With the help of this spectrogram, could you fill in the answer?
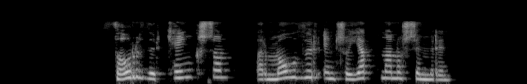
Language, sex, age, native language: Icelandic, female, 20-29, Icelandic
